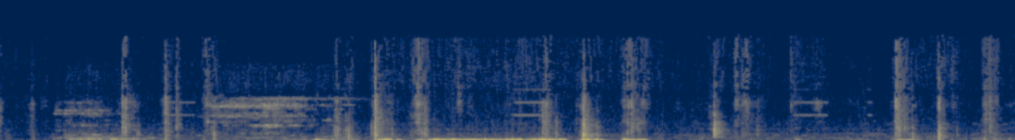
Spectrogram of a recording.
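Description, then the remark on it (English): A deck of tarot cards being shuffled, with irregular papery slaps and riffles, a denser burst of rustling in the middle, then a few scattered taps. No one speaks. “Okay, so this is my tarot deck that I'm using. So I'm just going to shuffle.”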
